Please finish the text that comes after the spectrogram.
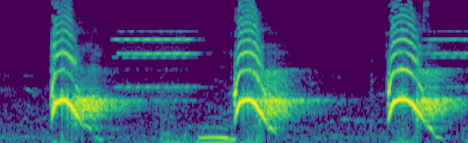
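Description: A voice imitates a deer's alarm call: three loud, sharp, rising-and-falling shrill cries spaced a couple of seconds apart over background noise.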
